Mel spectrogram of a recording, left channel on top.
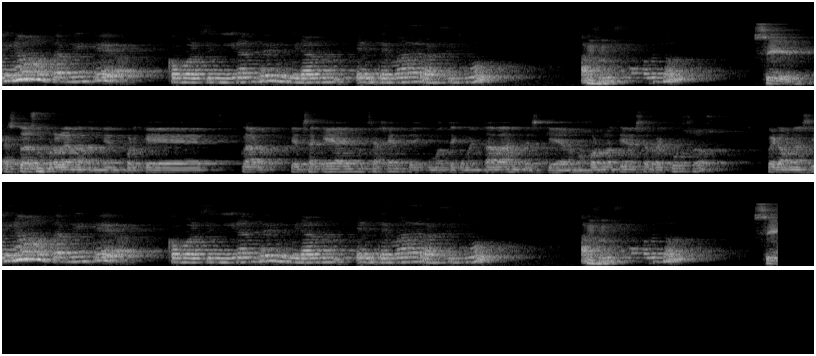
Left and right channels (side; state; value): right; drops out; at 7.8 s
